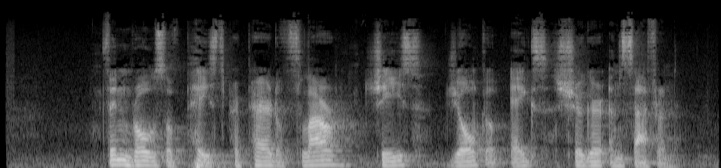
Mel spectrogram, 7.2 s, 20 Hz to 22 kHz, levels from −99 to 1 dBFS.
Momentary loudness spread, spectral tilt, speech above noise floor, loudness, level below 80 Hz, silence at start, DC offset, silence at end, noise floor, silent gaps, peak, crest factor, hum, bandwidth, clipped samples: 12 LU; -5.5 dB/octave; 30 dB; -27 LUFS; -46 dBFS; 1.05 s; under 0.1%; 0.4 s; -56 dBFS; none; -8 dBFS; 20 dB; none; 14 kHz; under 0.1%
